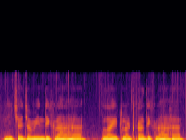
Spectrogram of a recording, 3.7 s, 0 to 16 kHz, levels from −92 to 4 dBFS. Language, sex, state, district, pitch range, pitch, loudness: Hindi, male, Bihar, Patna, 115-125 Hz, 120 Hz, -11 LUFS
